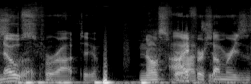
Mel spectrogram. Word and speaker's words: Nosferatu: way I do so is it not nas Fatu no no it's no Fatu no I for some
